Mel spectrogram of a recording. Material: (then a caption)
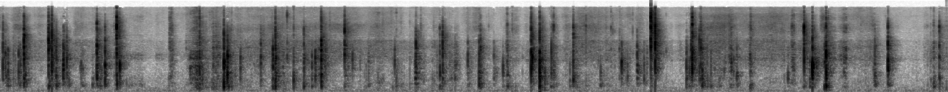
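Plastic. Long nails scratch, tap and crinkle a thin clear plastic bag wrapped around a plush toy lying flat. The result is a dense run of sharp, bright crinkles and clicks with no low end, each snap dying away almost instantly between brief quieter gaps.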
